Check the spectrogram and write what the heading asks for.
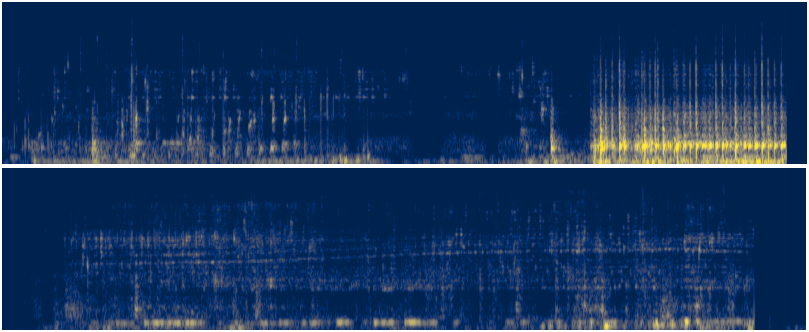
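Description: Evapo-Rust Thermocure poured from a plastic jug into a tractor's radiator filler neck, gurgling and splashing as the radiator fills with the rust-removing flush. It is loudest just before it stops abruptly about halfway, then a quieter stretch of liquid running and gurgling follows.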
